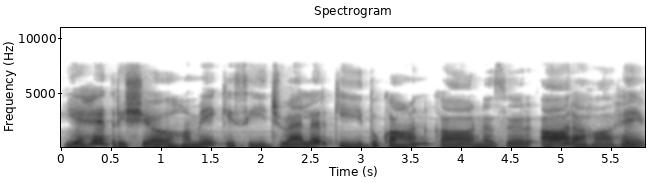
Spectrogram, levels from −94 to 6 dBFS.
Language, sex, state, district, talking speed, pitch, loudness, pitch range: Hindi, female, Punjab, Fazilka, 125 wpm, 230 Hz, -16 LUFS, 215-250 Hz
